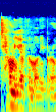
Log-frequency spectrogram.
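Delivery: mock pleading tone on the edge of tears. Retelling a plea on the phone for the money: imitating someone almost in tears. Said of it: "almost in te-".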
